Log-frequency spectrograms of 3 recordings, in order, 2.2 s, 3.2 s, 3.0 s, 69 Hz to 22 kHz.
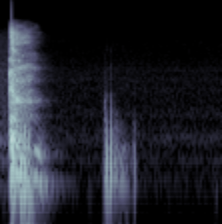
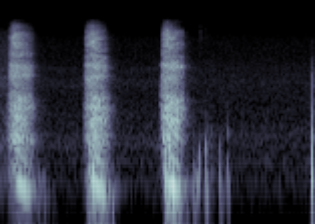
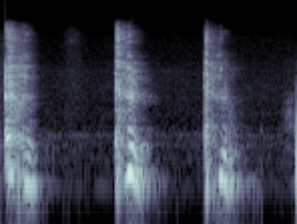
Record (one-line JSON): {"cough_length": "2.2 s", "cough_amplitude": 26027, "cough_signal_mean_std_ratio": 0.26, "exhalation_length": "3.2 s", "exhalation_amplitude": 16654, "exhalation_signal_mean_std_ratio": 0.37, "three_cough_length": "3.0 s", "three_cough_amplitude": 23613, "three_cough_signal_mean_std_ratio": 0.39, "survey_phase": "alpha (2021-03-01 to 2021-08-12)", "age": "18-44", "gender": "Female", "wearing_mask": "No", "symptom_fatigue": true, "symptom_onset": "6 days", "smoker_status": "Never smoked", "respiratory_condition_asthma": false, "respiratory_condition_other": false, "recruitment_source": "REACT", "submission_delay": "1 day", "covid_test_result": "Negative", "covid_test_method": "RT-qPCR"}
